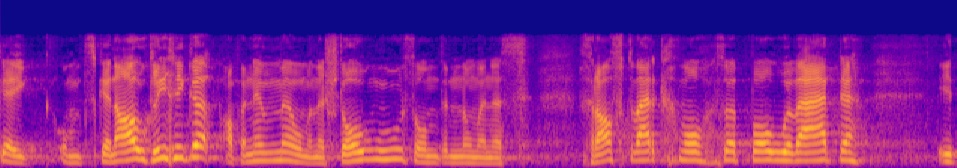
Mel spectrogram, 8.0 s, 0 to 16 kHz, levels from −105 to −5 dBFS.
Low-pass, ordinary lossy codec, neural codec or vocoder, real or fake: 7.2 kHz; none; codec, 16 kHz, 16 kbps, FunCodec, trained on LibriTTS, 50 frames a second; fake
